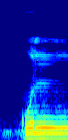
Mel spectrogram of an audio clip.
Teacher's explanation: huruf lam wajib dibaca tipis, tidak boleh dibaca tebal. Nah, untuk menyempurnakan ketipisannya, maka posisi bibir itu tidak boleh ada di depan.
